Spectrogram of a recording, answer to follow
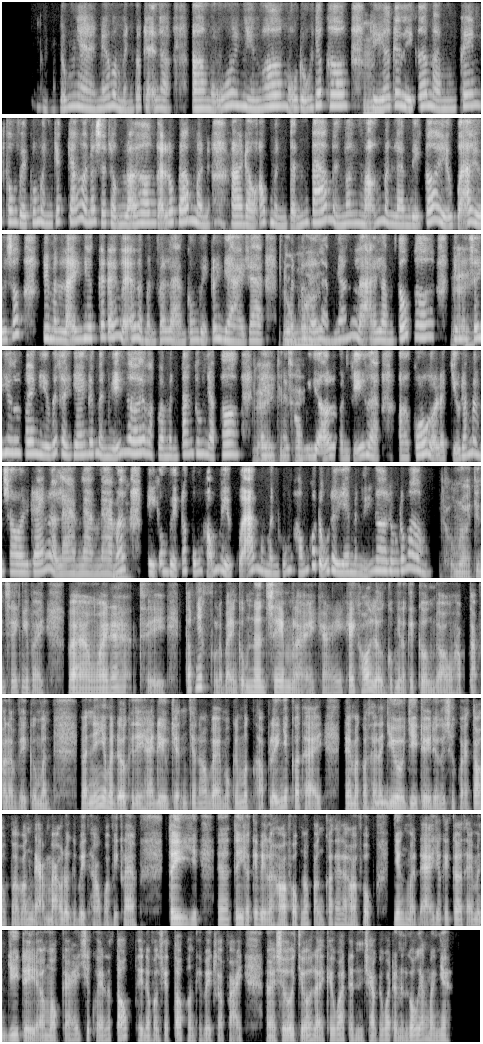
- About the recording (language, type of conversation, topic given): Vietnamese, advice, Làm thế nào để nhận biết khi nào cơ thể cần nghỉ ngơi?
- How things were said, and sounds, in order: tapping; other background noise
